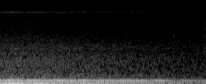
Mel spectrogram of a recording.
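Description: The fading tail of a deep cinematic boom: a low rumble with a steady low hum, dying away gradually.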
